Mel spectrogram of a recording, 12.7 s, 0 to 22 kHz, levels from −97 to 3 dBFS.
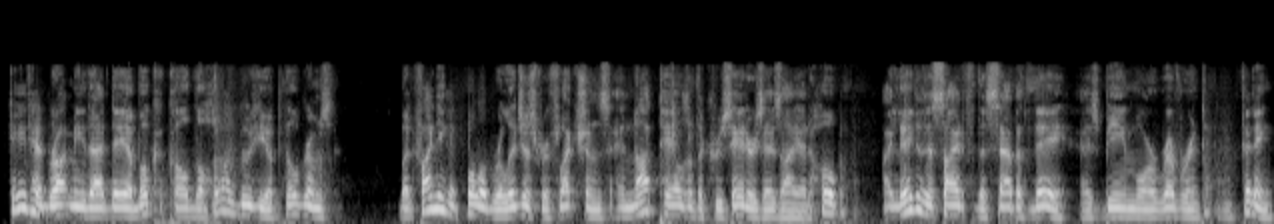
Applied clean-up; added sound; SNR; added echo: neural mask model DeepFilterNet 3.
